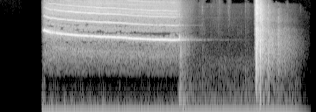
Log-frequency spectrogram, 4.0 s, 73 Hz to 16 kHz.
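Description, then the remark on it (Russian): A shrill, steadily falling whistle streaks upward for nearly two seconds, followed a moment later by a single sharp, loud crack, as flare guns fire red and green thermite flares about 70 metres into the sky over Hamburg. “Тут же захлопали и остальные ракетницы, превращая пространство над Гамбургом в зону сплошного салюта.”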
